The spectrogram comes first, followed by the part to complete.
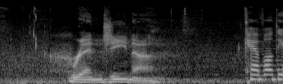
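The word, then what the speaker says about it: rendzina: Rengina is spelled R-E-N-D-Z-I-N-A.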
